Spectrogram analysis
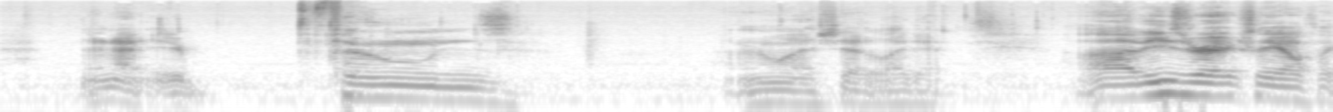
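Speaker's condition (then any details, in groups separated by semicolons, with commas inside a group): Cerebral palsy; affects gait and walking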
